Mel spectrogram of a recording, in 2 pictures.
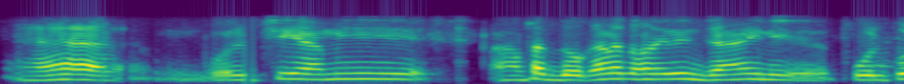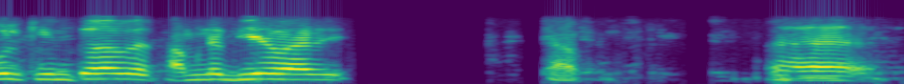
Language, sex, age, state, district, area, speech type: Bengali, male, 18-30, West Bengal, Darjeeling, rural, conversation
